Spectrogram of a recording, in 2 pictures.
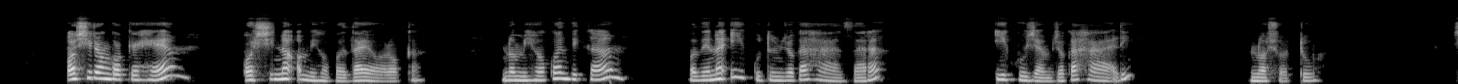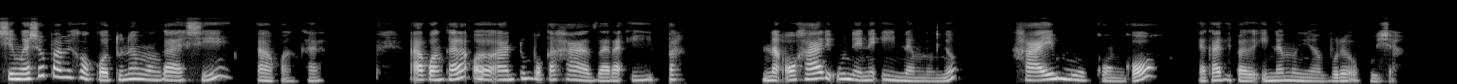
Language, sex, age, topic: Oshiwambo, female, 18-24, agriculture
